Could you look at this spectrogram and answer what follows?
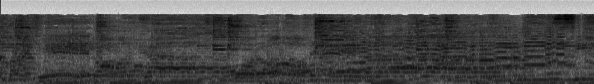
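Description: Macedonian folk song playing: an ornamented melody that wavers up and down over a steady bass accompaniment.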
